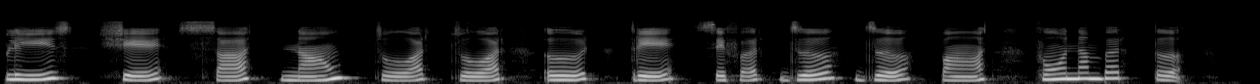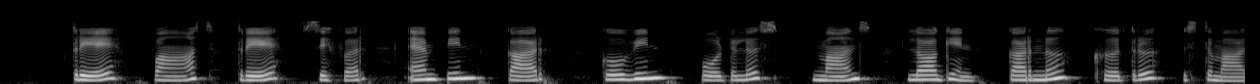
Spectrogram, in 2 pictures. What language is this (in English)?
Kashmiri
